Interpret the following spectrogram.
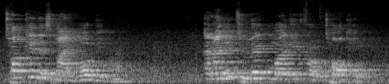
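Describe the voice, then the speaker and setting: A man giving a lively motivational talk to an audience, animated, repeating himself and laughing often. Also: very high voice, moderate pace, a little hiss or hum. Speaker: speaker at a creators' session. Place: indoor event room with audience. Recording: echoey event hall, from far off.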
